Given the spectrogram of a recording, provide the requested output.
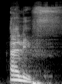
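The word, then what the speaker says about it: ألف: তাহলে আমরা বুঝতে পারলাম আলিফ হরফটা আসলে শক্ত একটা হরফ এবং এটাকে শক্ত করে উচ্চারণ করতে হবে আলিফ আমরা আস্তে আস্তে এভাবে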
